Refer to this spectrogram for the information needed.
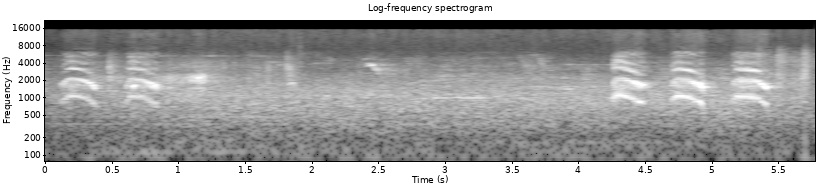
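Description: Crows caw in two bursts of three harsh, evenly spaced calls, separated by a few seconds of steady outdoor background noise; the calls sound clear.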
